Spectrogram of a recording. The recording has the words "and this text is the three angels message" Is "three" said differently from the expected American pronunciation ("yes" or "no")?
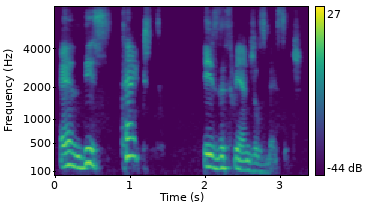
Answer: no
